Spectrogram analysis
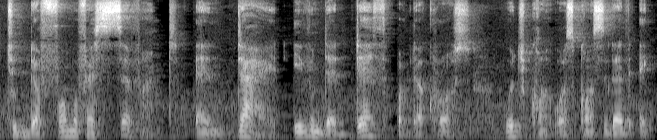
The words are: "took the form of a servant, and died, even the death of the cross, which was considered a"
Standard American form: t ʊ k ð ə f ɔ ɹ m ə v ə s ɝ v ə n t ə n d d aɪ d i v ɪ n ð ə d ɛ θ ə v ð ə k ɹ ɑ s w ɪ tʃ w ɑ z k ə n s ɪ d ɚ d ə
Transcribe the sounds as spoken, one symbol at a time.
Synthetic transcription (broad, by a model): t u k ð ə f ɔ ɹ m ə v ə s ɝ v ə n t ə n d d aɪ d i v ɪ n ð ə d ɛ θ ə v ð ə k ɹ ɑ s w ɪ tʃ w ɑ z k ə n s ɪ d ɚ d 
